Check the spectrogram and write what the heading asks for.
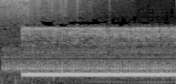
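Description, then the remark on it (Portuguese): A telephone line goes dead after a man on the other end hangs up on a police officer: a faint low rumble, then a loud, steady dial tone that holds unbroken to the end. No one speaks. “O policial tentou manter contato, mas ele pôde ouvir o homem do outro lado desligando o telefone.”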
